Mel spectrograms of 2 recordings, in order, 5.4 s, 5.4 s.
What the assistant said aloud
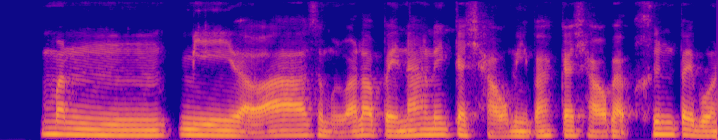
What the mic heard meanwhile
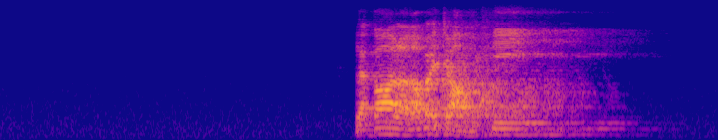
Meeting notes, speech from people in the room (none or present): present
